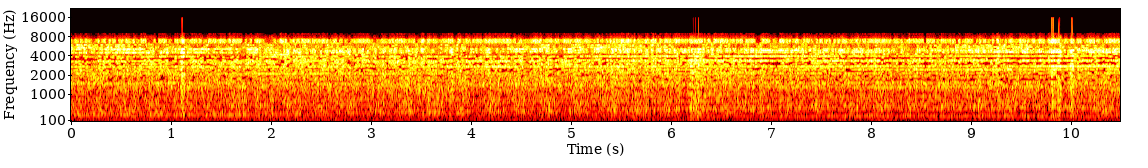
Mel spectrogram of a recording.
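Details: BMW Z3 Roadster 2.5L engine idling: steady idle with a busy, even whirring and hiss over it, no clear knock, loudest near the alternator; extraneous accessory-area noise, source undetermined.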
